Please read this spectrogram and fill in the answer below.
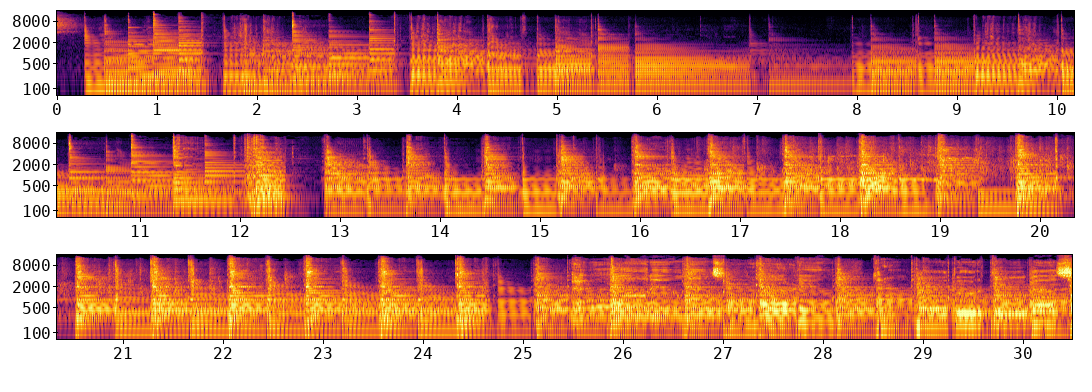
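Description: Solo acoustic guitar opening a song: picked notes and chords at first, then fuller, steadier strumming after a short pause about twelve seconds in. A man's singing voice comes in near the end.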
